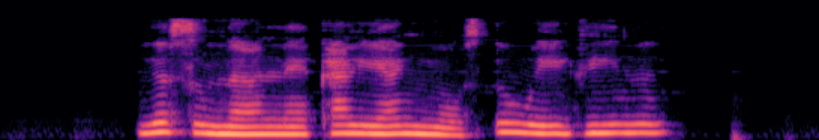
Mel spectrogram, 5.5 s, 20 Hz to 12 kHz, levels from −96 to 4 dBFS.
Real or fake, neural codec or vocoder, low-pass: fake; codec, 16 kHz, 2 kbps, FunCodec, trained on LibriTTS, 25 frames a second; 7.2 kHz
